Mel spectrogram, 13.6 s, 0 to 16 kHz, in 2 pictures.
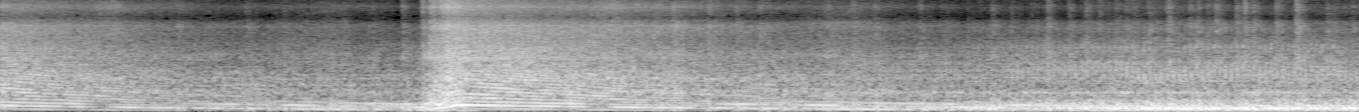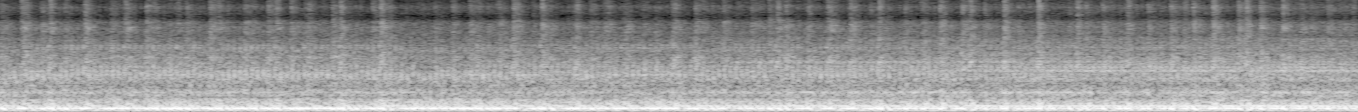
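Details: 1985 RZ350 two-stroke on a dry test run-up after small repairs, with a damaged fuse box, wiring issues and hot stator wiring: a sharp blip of revs, then a steady even idle with no knock or rattle. Normal running and revving.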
